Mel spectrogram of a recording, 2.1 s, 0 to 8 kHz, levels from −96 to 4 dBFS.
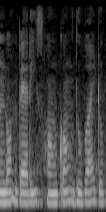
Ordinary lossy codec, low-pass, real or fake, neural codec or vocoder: MP3, 32 kbps; 7.2 kHz; real; none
